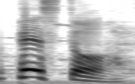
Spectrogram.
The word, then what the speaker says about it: pistil: It's the pistil. And the pistil kind of sounds like a gun, but it's spelled a little different.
